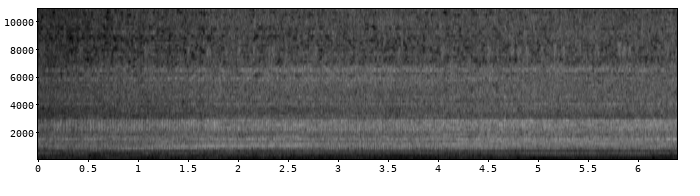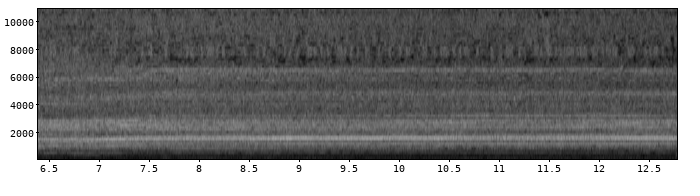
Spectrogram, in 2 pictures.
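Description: Spindle of a Weiss VM32L milling machine running steadily and speeding up from roughly 480 rpm, a continuous motor whine that rises in pitch, close and alone.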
